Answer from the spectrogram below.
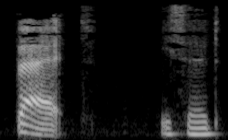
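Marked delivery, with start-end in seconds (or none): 0.1-0.5 low, held-in threat; trembling menace. A narrator's reading. Captain warning three frightened prisoners, low menace. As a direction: start the threat low, on one word. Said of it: "He was trembling".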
